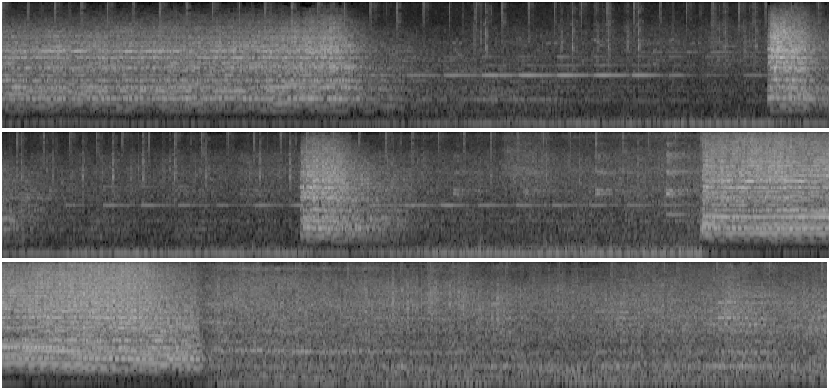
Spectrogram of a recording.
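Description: A CN intermodal freight train rolls past with a loud, close rumble of cars throughout, broken by several long horn blasts, the last and longest near the middle before the roar continues.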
